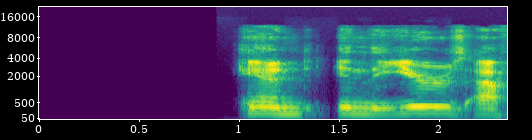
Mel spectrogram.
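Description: A man speaks briskly over an online call.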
